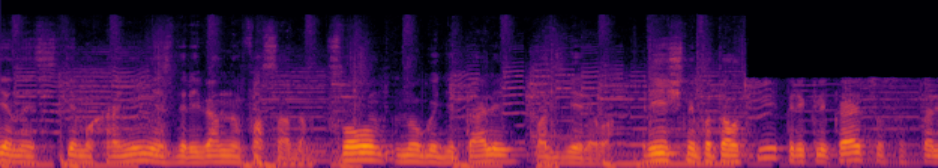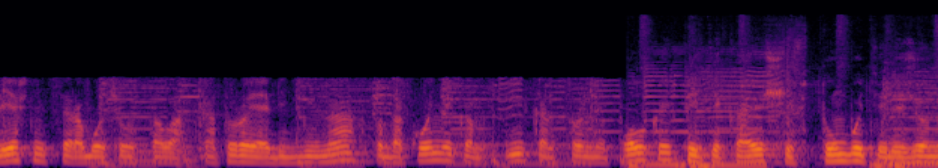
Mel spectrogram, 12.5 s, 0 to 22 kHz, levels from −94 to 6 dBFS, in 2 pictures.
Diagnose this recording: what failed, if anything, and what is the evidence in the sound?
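At 4.97 s the sound abruptly turns dull and boxy, and at 10.43 s it opens up again. In between, nothing above 3.8 kHz survives. The level drops by roughly 5 dB. A new background noise appears, sitting some 35 dB under the signal. There is no gap at either change. This points to the input stage: the input switched to a poorer device, likely a headset's narrowband call profile, then switched back.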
